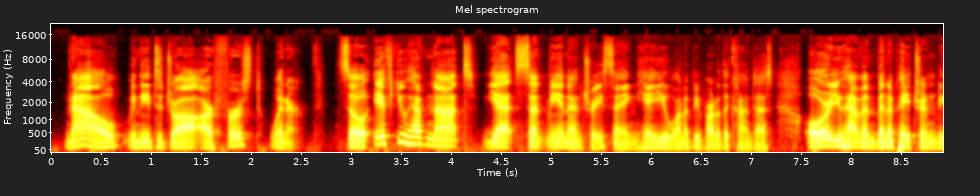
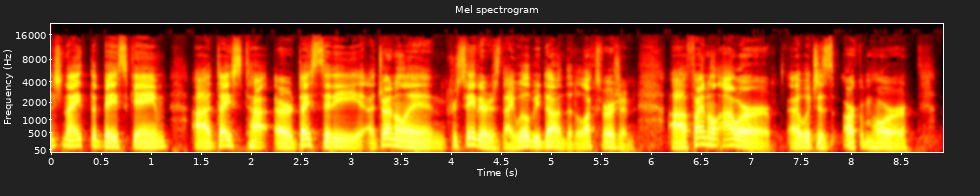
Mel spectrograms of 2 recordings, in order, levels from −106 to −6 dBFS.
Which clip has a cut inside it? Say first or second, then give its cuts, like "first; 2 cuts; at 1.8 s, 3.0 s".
first; 1 cut; at 2.8 s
